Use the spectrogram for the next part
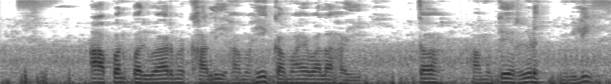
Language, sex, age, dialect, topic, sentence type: Bhojpuri, male, 25-30, Western, banking, question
